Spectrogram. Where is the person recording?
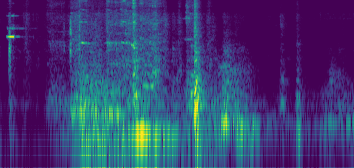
in an elevator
